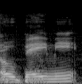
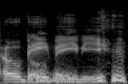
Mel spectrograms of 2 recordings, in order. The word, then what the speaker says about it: Obey me: The worst pronunciation probably in the game is pronouncing obey me. Obey me as oh baby.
